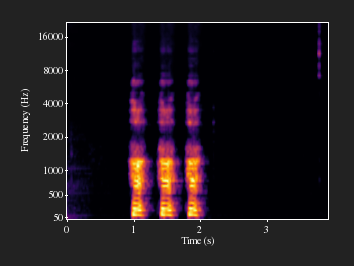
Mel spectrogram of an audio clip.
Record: {"exhalation_length": "3.9 s", "exhalation_amplitude": 27883, "exhalation_signal_mean_std_ratio": 0.31, "survey_phase": "beta (2021-08-13 to 2022-03-07)", "age": "18-44", "gender": "Male", "wearing_mask": "No", "symptom_none": true, "smoker_status": "Ex-smoker", "respiratory_condition_asthma": false, "respiratory_condition_other": false, "recruitment_source": "REACT", "submission_delay": "5 days", "covid_test_result": "Negative", "covid_test_method": "RT-qPCR"}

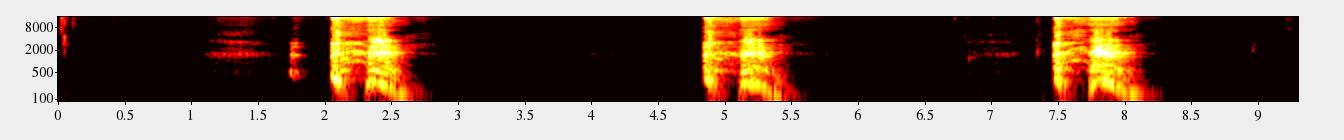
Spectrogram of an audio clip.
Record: {"three_cough_length": "9.3 s", "three_cough_amplitude": 32768, "three_cough_signal_mean_std_ratio": 0.33, "survey_phase": "beta (2021-08-13 to 2022-03-07)", "age": "65+", "gender": "Male", "wearing_mask": "No", "symptom_none": true, "smoker_status": "Never smoked", "respiratory_condition_asthma": false, "respiratory_condition_other": false, "recruitment_source": "REACT", "submission_delay": "1 day", "covid_test_result": "Negative", "covid_test_method": "RT-qPCR"}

